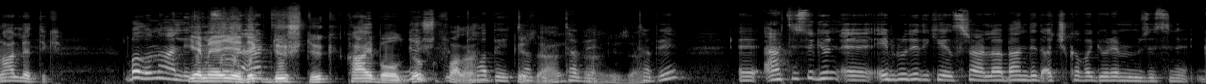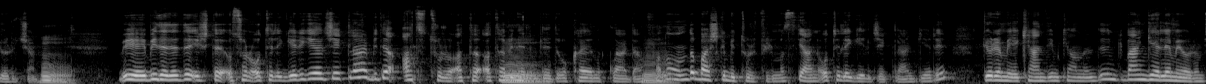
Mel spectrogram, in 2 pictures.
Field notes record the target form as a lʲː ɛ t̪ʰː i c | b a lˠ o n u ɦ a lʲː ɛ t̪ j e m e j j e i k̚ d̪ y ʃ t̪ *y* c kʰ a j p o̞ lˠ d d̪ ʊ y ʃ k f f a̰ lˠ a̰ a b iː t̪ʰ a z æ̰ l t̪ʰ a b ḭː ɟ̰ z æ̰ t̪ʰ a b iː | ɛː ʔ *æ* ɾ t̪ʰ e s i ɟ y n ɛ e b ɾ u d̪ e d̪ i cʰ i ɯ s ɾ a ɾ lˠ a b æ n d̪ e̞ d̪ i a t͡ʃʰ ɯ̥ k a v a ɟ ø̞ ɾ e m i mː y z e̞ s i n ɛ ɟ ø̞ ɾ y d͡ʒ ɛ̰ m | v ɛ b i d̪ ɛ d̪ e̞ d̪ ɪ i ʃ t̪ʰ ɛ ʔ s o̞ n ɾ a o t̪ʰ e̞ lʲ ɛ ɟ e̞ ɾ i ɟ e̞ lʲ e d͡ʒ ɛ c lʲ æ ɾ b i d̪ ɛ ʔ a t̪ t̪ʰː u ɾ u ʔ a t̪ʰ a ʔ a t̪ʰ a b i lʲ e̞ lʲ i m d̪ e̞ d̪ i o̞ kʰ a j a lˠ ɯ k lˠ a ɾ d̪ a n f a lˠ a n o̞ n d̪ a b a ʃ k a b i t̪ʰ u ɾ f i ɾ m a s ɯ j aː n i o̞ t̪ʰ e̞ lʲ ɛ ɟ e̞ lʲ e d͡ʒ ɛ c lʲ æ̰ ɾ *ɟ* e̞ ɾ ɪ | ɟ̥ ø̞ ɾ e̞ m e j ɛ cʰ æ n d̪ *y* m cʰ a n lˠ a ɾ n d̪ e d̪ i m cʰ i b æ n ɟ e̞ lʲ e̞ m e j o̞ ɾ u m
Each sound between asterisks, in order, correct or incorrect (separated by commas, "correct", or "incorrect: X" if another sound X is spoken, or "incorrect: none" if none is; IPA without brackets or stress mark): correct, correct, correct, incorrect: i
